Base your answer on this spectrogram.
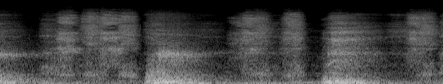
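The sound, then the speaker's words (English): Quick, forceful breathing exercise of two breaths in and one out: rapid, noisy bursts of inhaling and exhaling that follow one another closely, loud and alone with no talk. “So it's like two breaths in, one breath out.”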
